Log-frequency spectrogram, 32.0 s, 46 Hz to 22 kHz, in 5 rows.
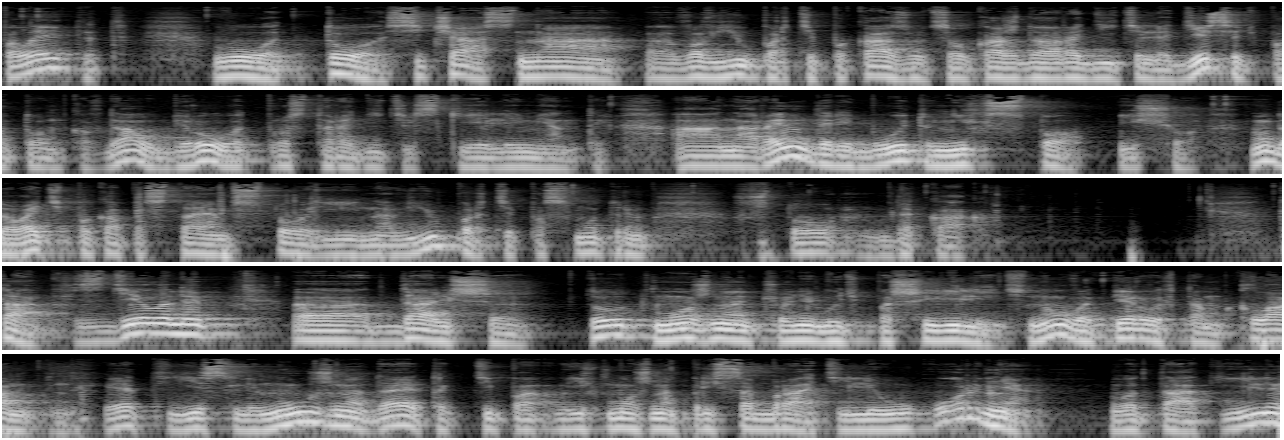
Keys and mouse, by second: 0.1-1.0 drag, 1.0 middle click, 6.0-9.4 drag, 12.4-14.7 drag, 15.0-15.6 middle drag, 16.2-16.8 middle drag, 17.3-17.7 shift+middle drag, 19.1 middle click, 24.6 click, 25.5 middle click, 26.5-27.1 shift+middle drag, 29.0-31.9 drag.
